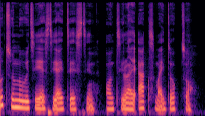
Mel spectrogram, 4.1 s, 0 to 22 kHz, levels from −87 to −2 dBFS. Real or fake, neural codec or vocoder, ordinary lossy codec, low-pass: real; none; none; none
